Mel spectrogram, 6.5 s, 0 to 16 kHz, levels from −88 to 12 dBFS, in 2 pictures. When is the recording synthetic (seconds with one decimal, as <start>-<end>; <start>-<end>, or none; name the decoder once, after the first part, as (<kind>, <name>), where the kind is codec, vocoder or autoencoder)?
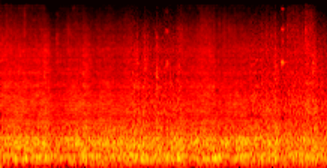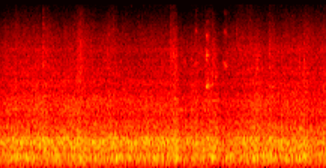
0.0-1.3 (vocoder, Vocos); 1.8-2.5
